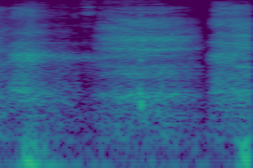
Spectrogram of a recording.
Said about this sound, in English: Do you hear it? Your heavy breathing? Yeah.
